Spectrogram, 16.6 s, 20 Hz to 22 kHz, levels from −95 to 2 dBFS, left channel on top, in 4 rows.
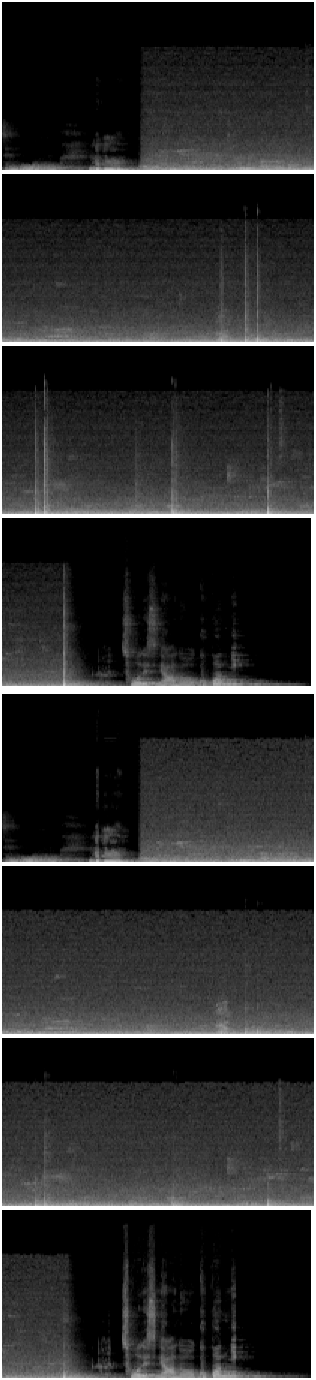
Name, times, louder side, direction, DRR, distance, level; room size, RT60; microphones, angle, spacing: voice 1, 0.0-1.3 1.8-7.1 7.4-13.5, equal, 5° left, -5 dB, 1.5 m, -45 dB
voice 2, 1.2-1.6 7.0-7.2 14.1-15.6, right 3 dB, 35° right, 13 dB, 0.3 m, -36 dB
sound 1, 1.8-13.4, equal, 55° right, 1.8 m, -36 dB
sound 2, 6.9-13.4, left 4 dB, 50° left, 0.3 m, -35 dB
13.0 x 5.4 x 2.8 m, 1.3 s
head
